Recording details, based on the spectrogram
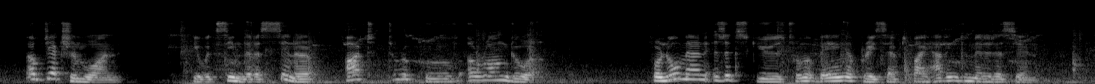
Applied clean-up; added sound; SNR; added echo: none; Sliding door; 20 dB; reverberation time 0.2 s.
